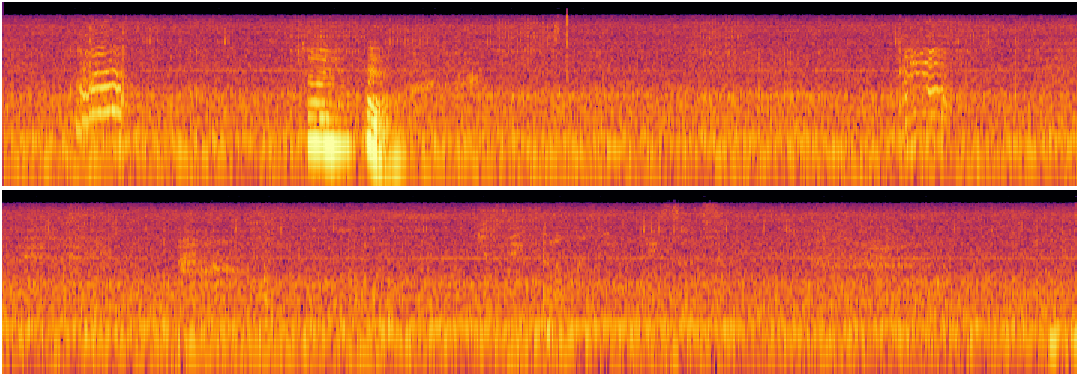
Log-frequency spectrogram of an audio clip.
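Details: Six-month-old cat hunting a fly, making short chirping and chattering calls with bright harmonics, a quick pair near the start and another burst a few seconds later, then long quiet gaps while a person talks softly.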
